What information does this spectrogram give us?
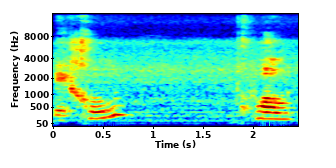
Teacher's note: since the yod is at the end, the patak is a long A sound. I thought it was always an I sound.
